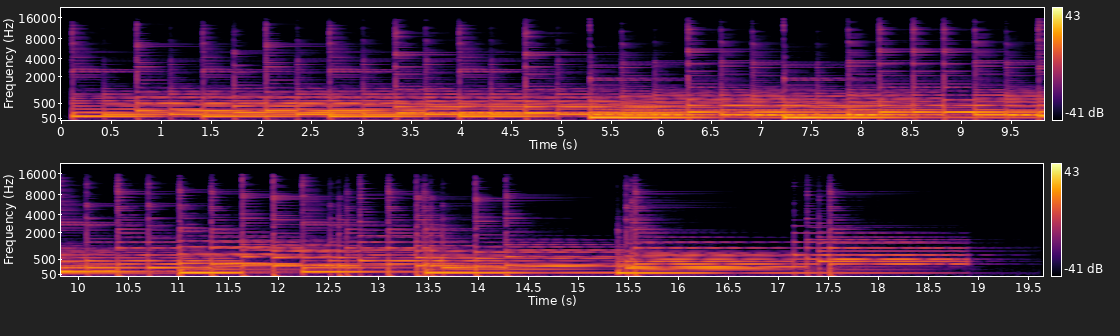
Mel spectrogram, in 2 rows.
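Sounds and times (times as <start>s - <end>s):
Crystal Guitar factory patch on Roland JD-990 synthesizer: 0.1s - 19.4s.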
